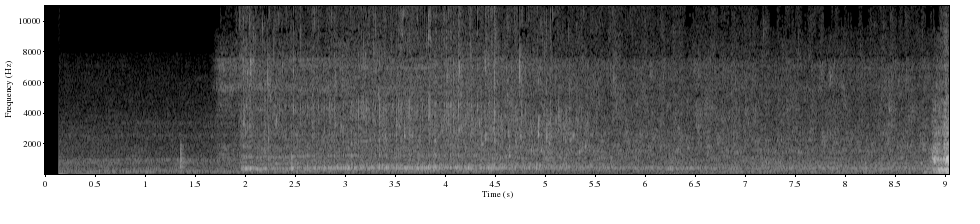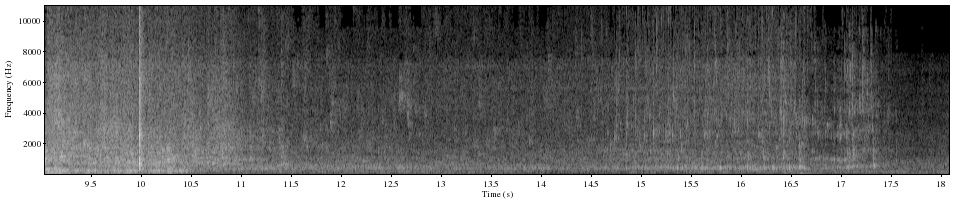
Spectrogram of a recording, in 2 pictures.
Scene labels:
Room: bathroom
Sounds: running water, toilet flushing, light switch

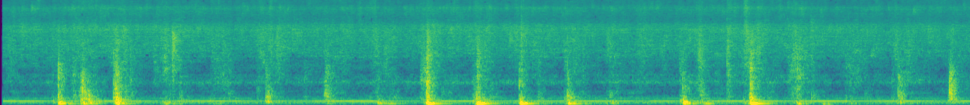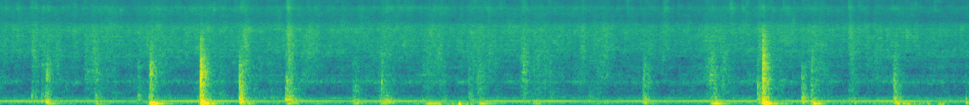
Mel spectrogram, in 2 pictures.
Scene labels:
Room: bedroom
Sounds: running water, footsteps

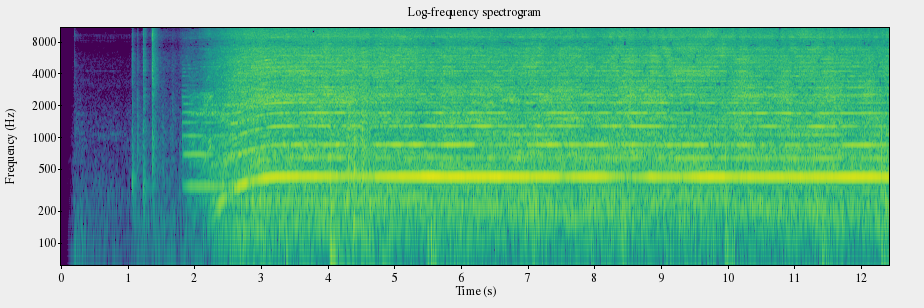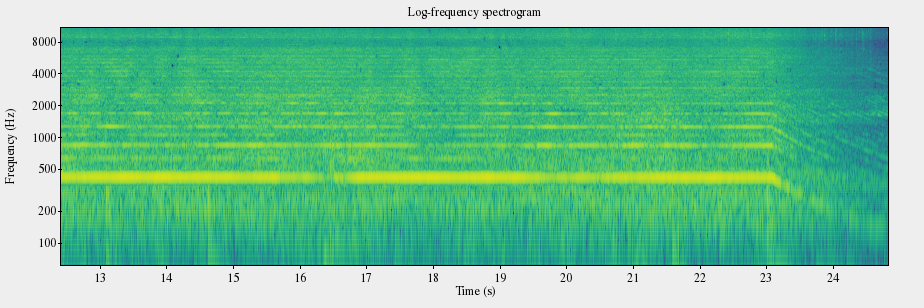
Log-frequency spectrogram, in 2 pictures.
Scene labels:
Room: living room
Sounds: vacuum cleaner

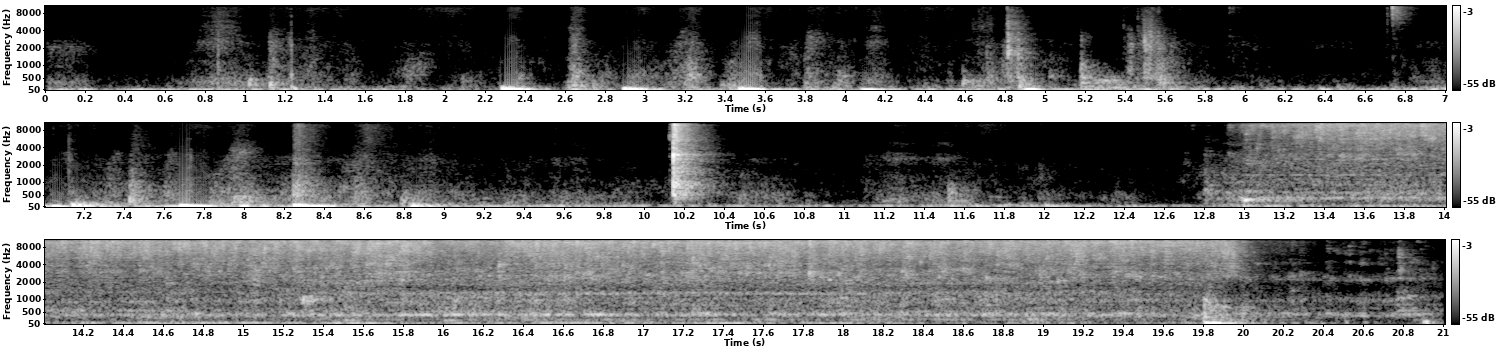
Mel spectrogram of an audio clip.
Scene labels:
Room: bathroom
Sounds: footsteps, door, light switch, running water

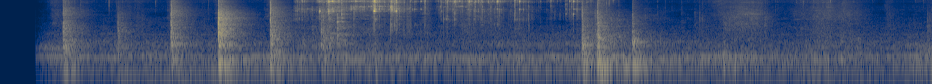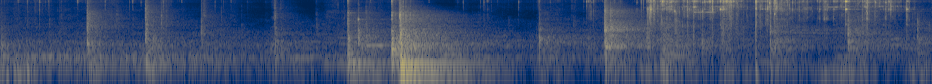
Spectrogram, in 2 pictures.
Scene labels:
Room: hallway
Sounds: footsteps, keys, door (more than once)

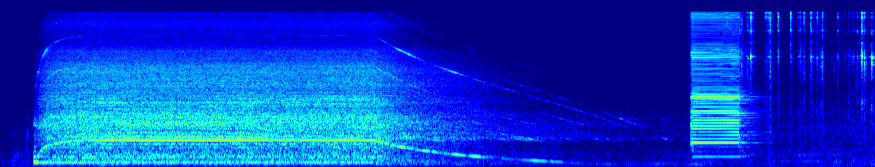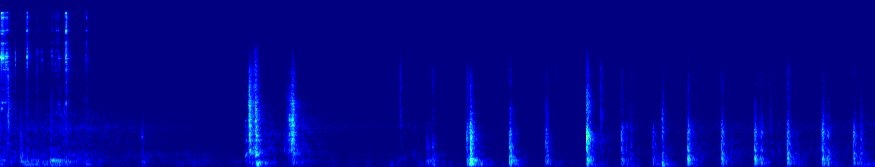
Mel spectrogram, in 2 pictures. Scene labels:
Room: hallway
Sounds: vacuum cleaner, bell ringing, keys, door, footsteps

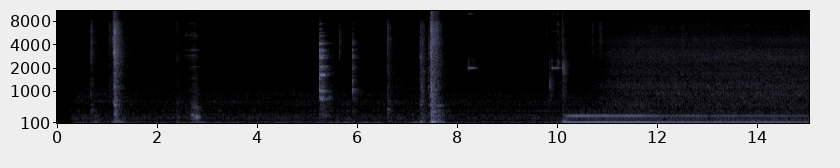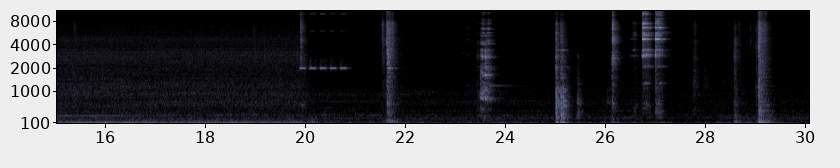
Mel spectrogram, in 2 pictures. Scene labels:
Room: kitchen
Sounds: microwave, cutlery and dishes

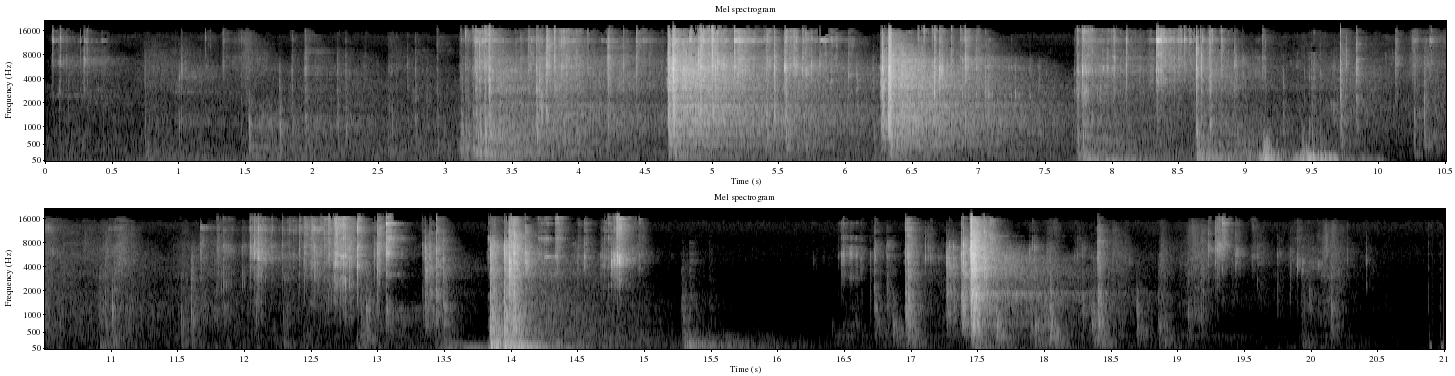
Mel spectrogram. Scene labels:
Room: hallway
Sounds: keys, door (more than once), footsteps

